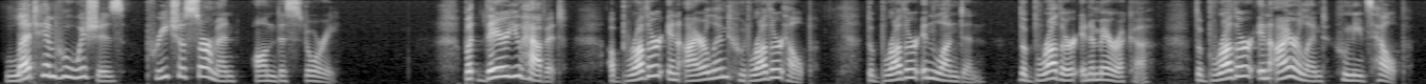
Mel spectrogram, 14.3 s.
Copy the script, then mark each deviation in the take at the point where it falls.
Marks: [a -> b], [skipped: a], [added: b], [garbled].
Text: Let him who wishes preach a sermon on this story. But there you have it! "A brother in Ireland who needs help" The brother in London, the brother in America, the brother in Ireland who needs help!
Let him who wishes preach a sermon on this story. But there you have it! "A brother in Ireland who [needs -> brother] help" The brother in London, the brother in America, the brother in Ireland who needs help!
